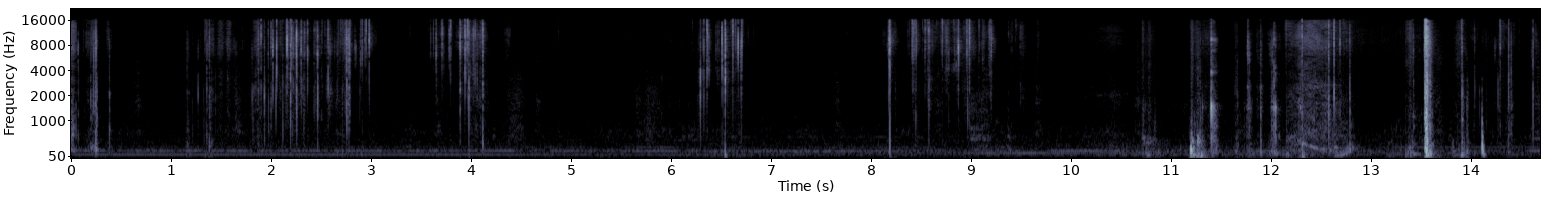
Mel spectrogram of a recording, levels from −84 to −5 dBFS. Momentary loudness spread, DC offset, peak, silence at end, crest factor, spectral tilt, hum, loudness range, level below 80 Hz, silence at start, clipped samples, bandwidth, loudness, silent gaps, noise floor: 18 LU; under 0.1%; -4 dBFS; 0 s; 38 dB; -1.5 dB/octave; none; 10 LU; -66 dBFS; 0 s; under 0.1%; 17 kHz; -35 LUFS; none; -67 dBFS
